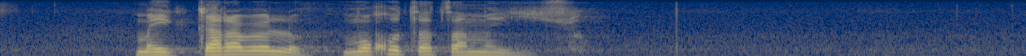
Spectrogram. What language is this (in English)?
Tswana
